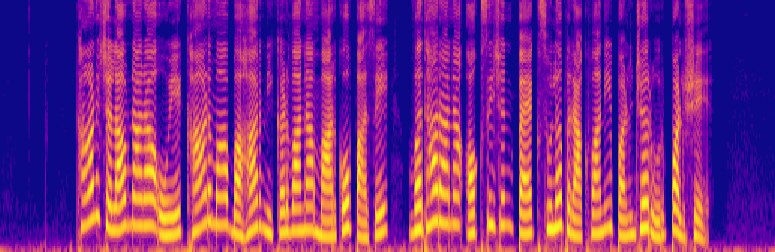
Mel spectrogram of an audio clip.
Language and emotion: Gujarati, neutral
